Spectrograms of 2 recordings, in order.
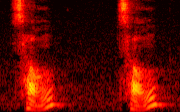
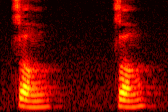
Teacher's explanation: It's pronounced second tone, ceng, ceng, and sometimes first tone, zeng, zeng, when it's a surname.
